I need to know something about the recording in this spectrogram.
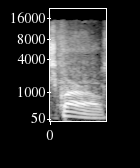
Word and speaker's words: squirrels: goodness knows what else squirrels squirrels exactly one syllable one squirrels but it's uh you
